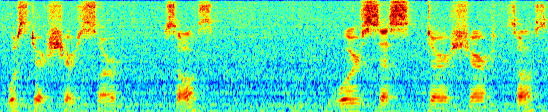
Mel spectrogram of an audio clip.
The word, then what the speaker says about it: Worcestershire: called worcestershire syrup sauce worcestershire sauce it's just called worcester sauce because nobody could say it like it's spelt and a few drops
